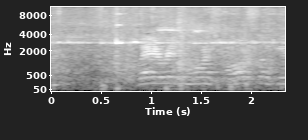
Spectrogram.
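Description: Horse's hoofbeats on sand arena footing, a series of dull thuds, with a person's voice speaking indistinctly about a second in and again near the end.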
